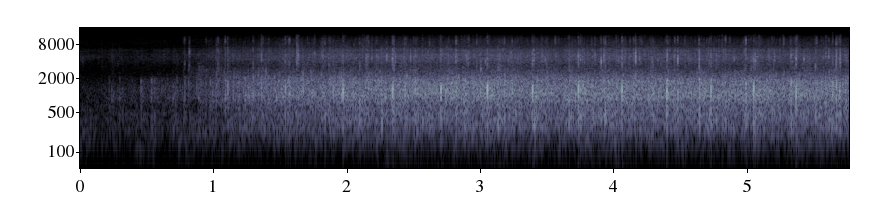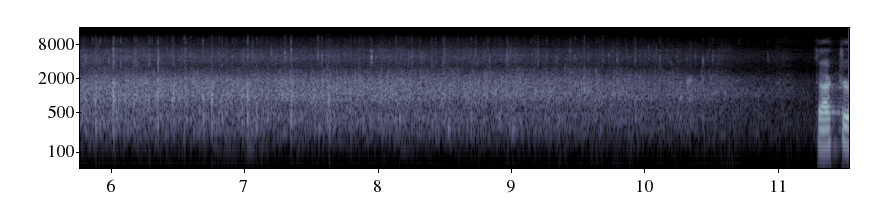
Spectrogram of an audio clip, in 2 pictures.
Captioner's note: applause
